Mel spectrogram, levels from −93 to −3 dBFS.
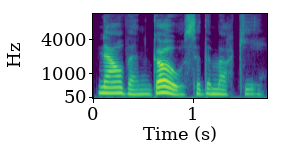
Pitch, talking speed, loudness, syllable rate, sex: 190 Hz, 205 wpm, -18 LUFS, 4.5 syllables/s, female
